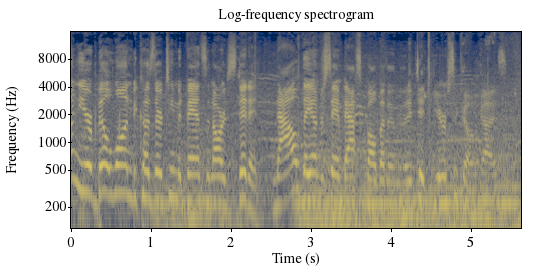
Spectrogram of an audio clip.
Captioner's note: announcer in background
